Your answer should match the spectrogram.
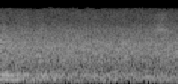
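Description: Steady background hiss of the room and microphone during a pause in speech, with the last of a man's spoken word dying away at the very start.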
